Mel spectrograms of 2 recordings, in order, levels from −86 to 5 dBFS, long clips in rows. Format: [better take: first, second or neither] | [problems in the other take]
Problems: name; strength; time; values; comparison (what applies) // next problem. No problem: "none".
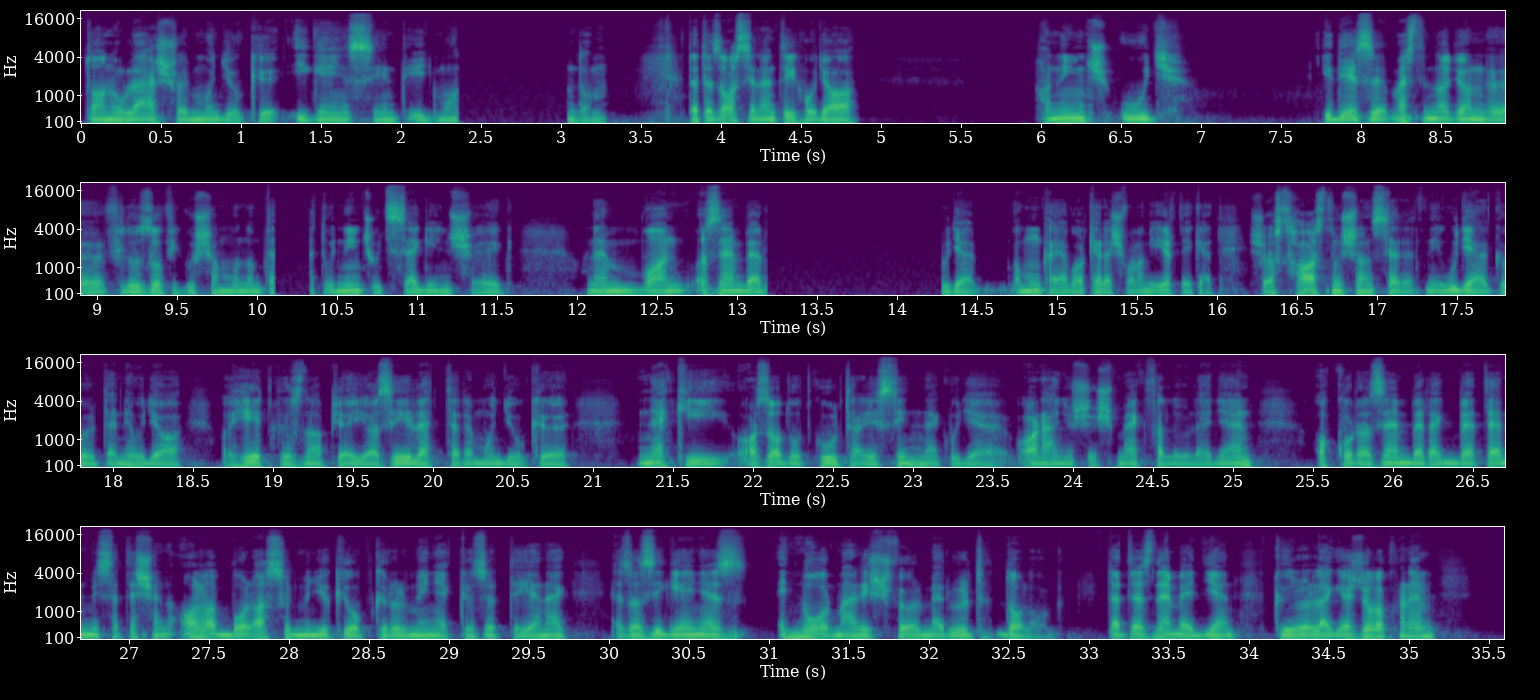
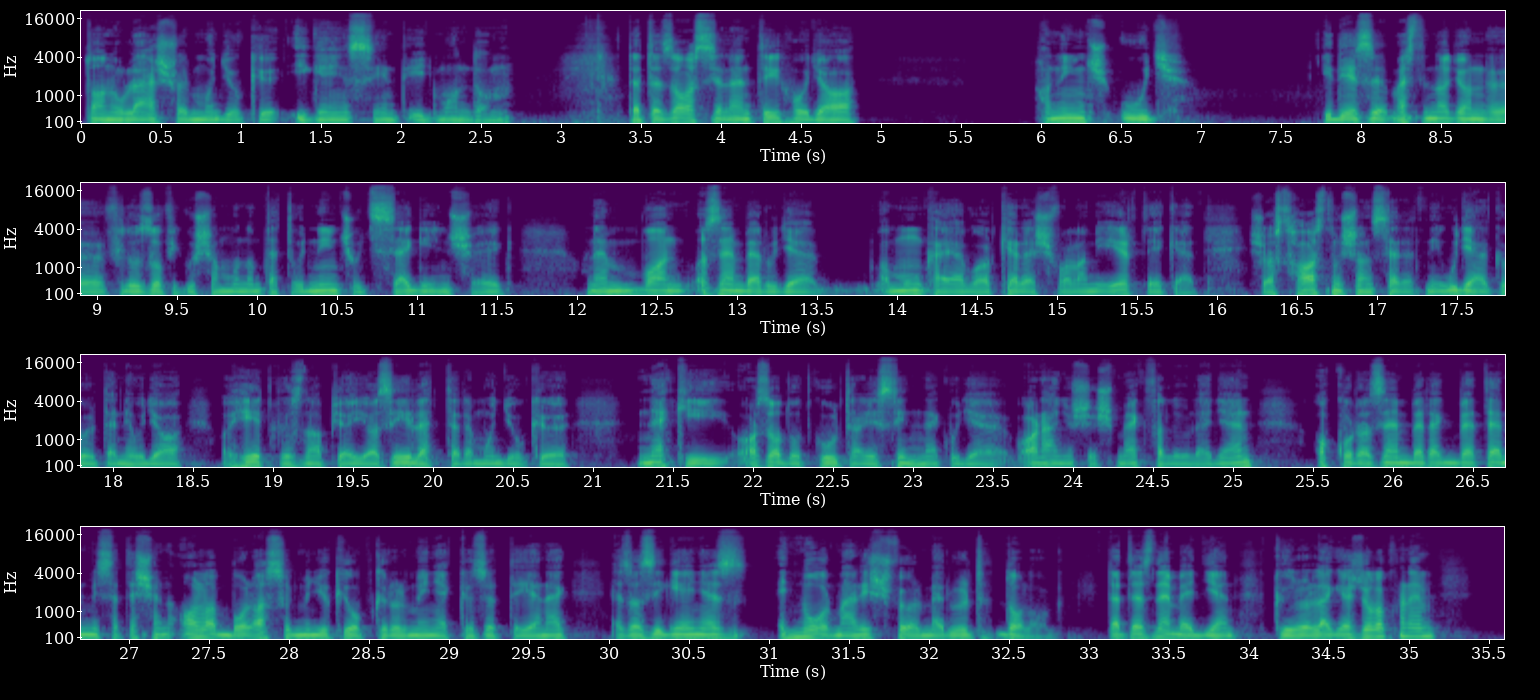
second | audio freezing; at 2.5 s for 0.5 s, at 10 s and at 13 s for 1 s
